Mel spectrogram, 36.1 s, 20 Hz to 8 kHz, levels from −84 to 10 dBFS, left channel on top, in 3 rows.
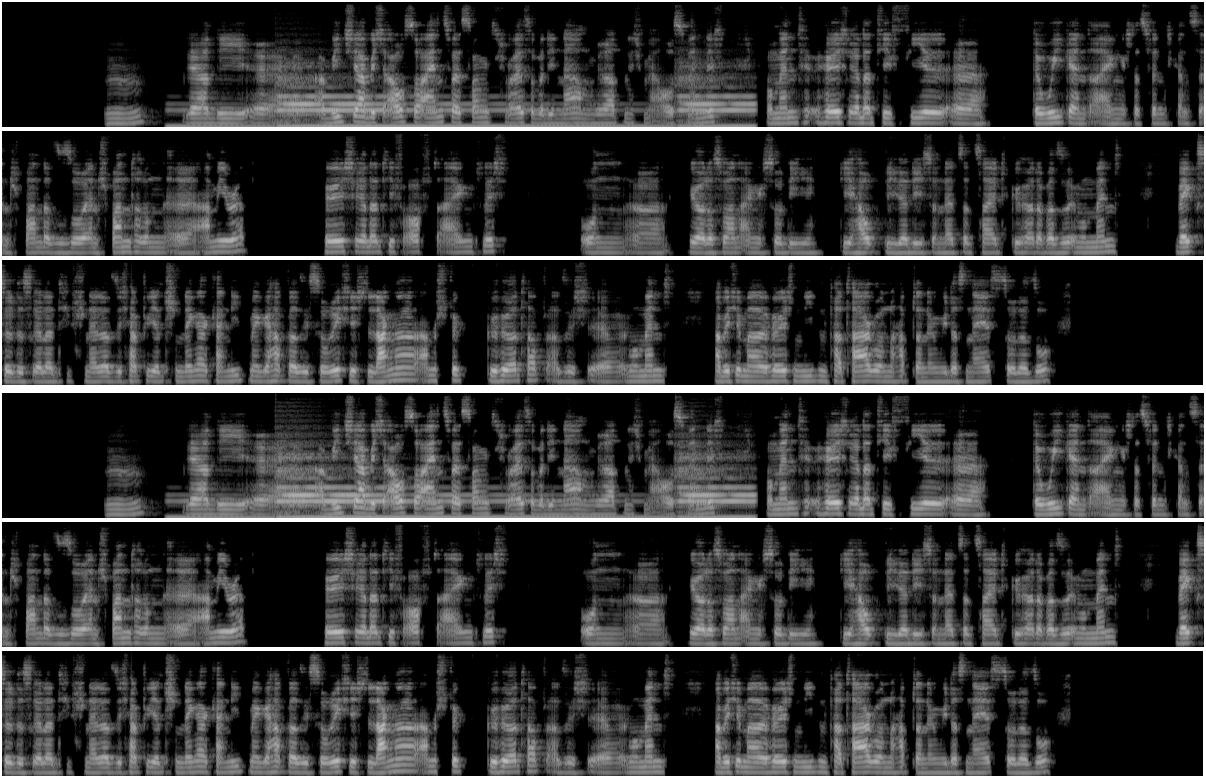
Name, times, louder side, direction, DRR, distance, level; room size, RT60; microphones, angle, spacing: voice 1, 1.0-1.4 1.8-9.8 10.3-14.5 15.2-17.1 17.8-23.2 23.8-30.7 31.2-34.7, right 1 dB, 10° right, 4.0 m, -28 dB
sound 1, 1.6-7.5, right 2 dB, 60° right, 6.7 m, -29 dB
open air
head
